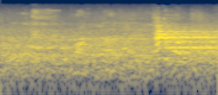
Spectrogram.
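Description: Voices murmuring in a large echoing sports hall, then about one and a half seconds in a sudden loud, high-pitched shout rings out and holds to the end.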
